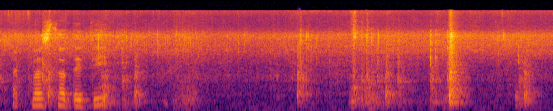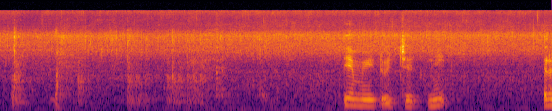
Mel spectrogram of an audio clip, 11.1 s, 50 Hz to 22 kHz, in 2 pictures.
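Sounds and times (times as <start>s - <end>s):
food sizzling in a pan: 0.0s - 11.0s
metal spatula scraping pan: 0.4s - 2.1s.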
